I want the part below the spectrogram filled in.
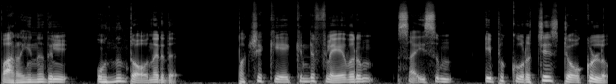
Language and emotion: Malayalam, sad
